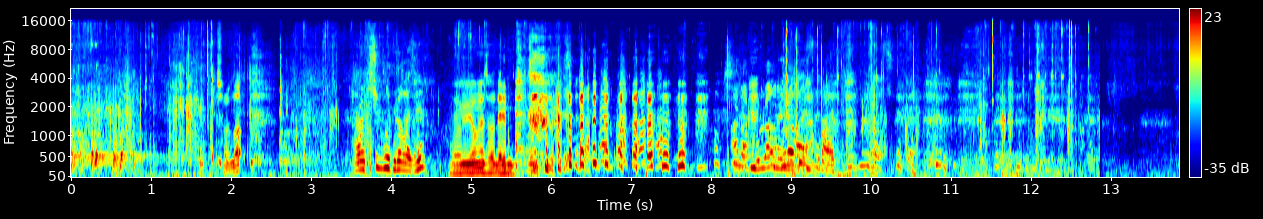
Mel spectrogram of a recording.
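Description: Bicycle parts rattle over bumps.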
